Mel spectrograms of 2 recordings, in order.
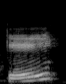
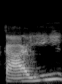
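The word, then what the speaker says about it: καί: Seperti biasa pembacaannya berarti yang dari atas ini adalah ke ho logos. Ke ho logos. Penerjemahannya kai tapi pembacaannya Kak Yona ingatkan lagi pembacaannya adalah ke.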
